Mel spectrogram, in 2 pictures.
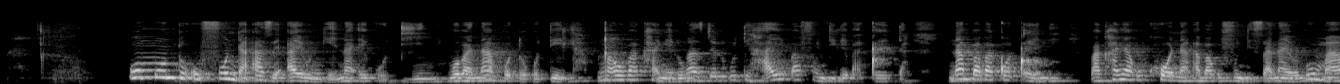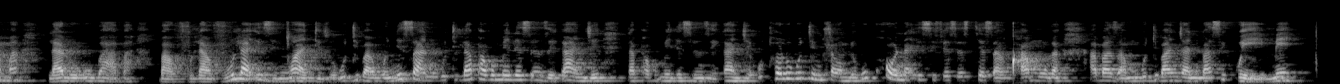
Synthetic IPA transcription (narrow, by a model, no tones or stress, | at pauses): umuntʼuʔufundʱa̰ʔazɛʔajɔŋɛnaʔɛɡ̥ʱo̰d̥ʱiniŋɔβanampʼɔd̥ʱɔɣɔ̰tʼɛlaŋ͡ǁauβakʰaŋɛluŋazit͡ʃʼɛluɣutʰiɦajiβafundʱilɛβa̰ǃɛːd̥ʱa | nampʼaβaǃɔǃeːniβakʰaɲaɣukʰɔnaʔaβaɣufundʱisa̰najɔlumamalalɔʔuβaβa | βavulavulaʔiziŋ͡ǀwad̥ʱizo̰ɣutiβaβonisanuɣutʰilapʰaɣumɛlɛsɛnd͡zʱɛɣand͡ʒʱɛlapʰaɣumɛlɛsɛnd͡zʱɛɣand͡ʒʱɛʔutʰoluɣutʰim̩ɬawumbʱɛɣukʰɔnaʔisifɛsesi̥tʰɛsauǃʰamuɣaaβazamuɣutʰiβand͡ʒʱaniβasiɡ̥ʱwɛːmɛ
